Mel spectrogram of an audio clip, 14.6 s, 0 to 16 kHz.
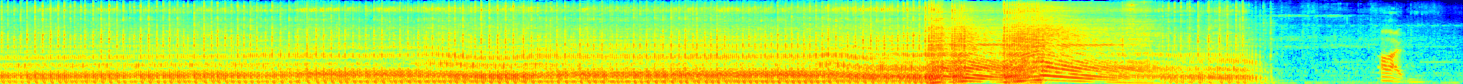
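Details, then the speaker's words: Echo CS-355 chainsaw, screen found badly clogged and cleaned: buzzes then blips throttle with slightly blubbery, lazy pickup before shutting off; both adjust screws at leanest limiter settings yet still runs a little rich. "both of the adjust screws are at their absolute leanest preset settings and it still feels like it's a little on the rich side"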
